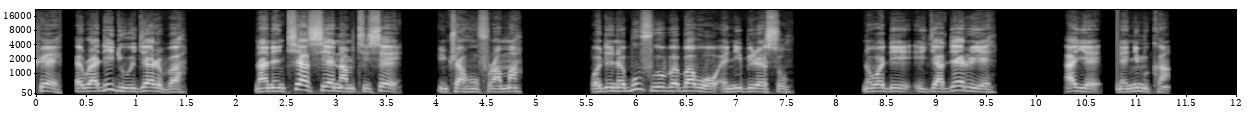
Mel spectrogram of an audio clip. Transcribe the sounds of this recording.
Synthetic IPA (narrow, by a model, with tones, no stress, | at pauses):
ɕᶣɛ˨æ˨wu˨ɾa˨dɪ˦dɪ˨wɔ˨d͡ʑa˦ɾɪ˨ba˦ | nã˨nɪ̃˨n̩˨tʰɪ˦a˨sɪ˦ɛ˨nã˨m˨tʰɪ˨sɛ˦ | ɲ̩˨t͡ɕᶣa˨ɦʊ̃˨fɾã˨mã˦ | wɔ˨dɪ˨nã˨bu˦fu˨o˦bɛ˦ba˦wɔ˨ʔæ̰˨nĩ˦bi˦ɾɛ˦sʊ˦ | nã˨wɔ˨dɪ˨ʔe˨d͡ʑa˨dɪ˦ɛ˦ɾɪ˨ɛ˨ | a˦jɛ˨næ̃˨nĩ˦m˨kʰã˦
